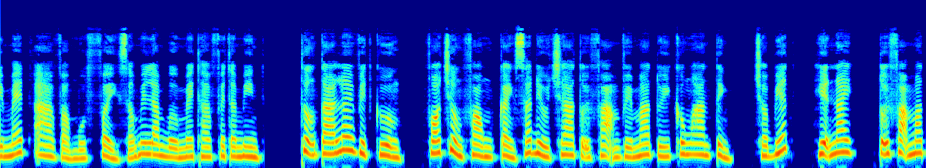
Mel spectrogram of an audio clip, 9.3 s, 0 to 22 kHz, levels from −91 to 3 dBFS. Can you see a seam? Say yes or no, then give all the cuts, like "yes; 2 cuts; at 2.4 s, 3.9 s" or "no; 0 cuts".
no; 0 cuts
